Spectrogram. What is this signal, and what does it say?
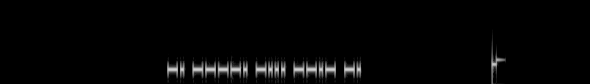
Morse code, heard as a keyed tone, about 38 wpm, 700 Hz. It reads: N9BQN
